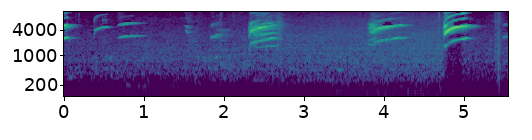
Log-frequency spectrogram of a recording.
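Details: Female canary giving short, bright chirps that sweep upward with layered overtones, spaced irregularly with quieter notes between, in a calm indoor setting.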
